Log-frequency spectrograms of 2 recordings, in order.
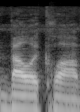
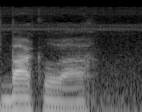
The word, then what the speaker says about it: baklava: someone say it yeah I believe it's baklava bav it is not balaklava Bava it might be balaklava I'm pretty sure it's baklava is Russian is it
